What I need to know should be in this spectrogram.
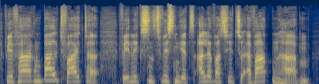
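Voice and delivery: high, quick, cheery reassurance; upbeat, a little forced; forced cheerfulness. A narrator's reading. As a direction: reassure everyone with put-on cheer. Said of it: "fröhlicher zu klingen, als er sich fühlte".

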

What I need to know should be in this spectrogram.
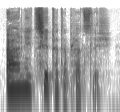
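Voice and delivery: normal talking voice

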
